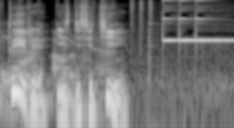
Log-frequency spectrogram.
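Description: A man speaks close to a microphone with animation.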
